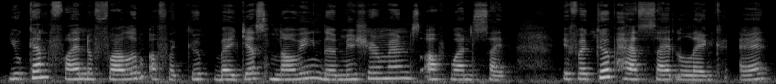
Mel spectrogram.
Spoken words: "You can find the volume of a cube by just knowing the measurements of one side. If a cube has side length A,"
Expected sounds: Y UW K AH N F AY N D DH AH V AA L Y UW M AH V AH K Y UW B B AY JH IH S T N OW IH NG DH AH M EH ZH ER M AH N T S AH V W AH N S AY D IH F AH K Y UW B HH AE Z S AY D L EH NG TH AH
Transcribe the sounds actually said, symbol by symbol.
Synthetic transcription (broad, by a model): Y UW K AH N F AY N D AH F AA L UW M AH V AH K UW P B AY JH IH S N OW IH NG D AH M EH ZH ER M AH N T S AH F W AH N S AY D IH F AH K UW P HH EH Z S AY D L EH NG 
